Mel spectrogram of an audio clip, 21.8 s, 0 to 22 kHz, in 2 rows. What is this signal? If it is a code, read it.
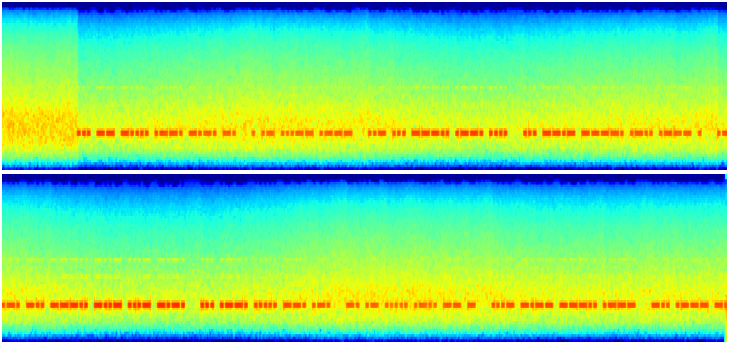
Morse code, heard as a keyed tone, machine-sent, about 33 wpm, 900 Hz, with radio static and a narrow filter. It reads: SM6PCN EA3J US8PH SQ9LJE PD8XVC SP5GR NA5LMT VY8J …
